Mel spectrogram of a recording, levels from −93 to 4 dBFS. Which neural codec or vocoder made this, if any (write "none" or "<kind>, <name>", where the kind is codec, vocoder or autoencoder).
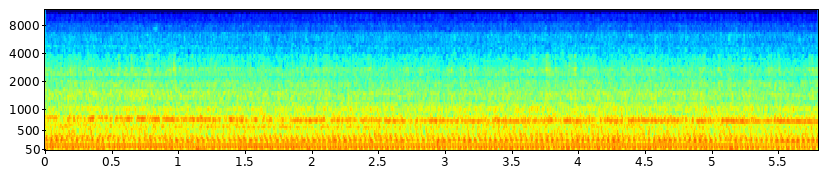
none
